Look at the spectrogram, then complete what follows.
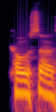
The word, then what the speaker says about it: Xhosa: They're an offshoot of the Zulus, and a lot of their language is the Xhosa language, and even Xhosa itself, which is spelled Xhosa, it's a click sound, like sa.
